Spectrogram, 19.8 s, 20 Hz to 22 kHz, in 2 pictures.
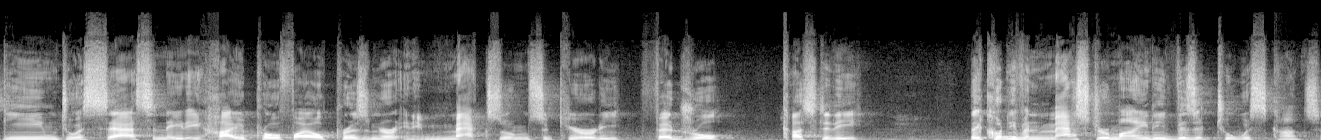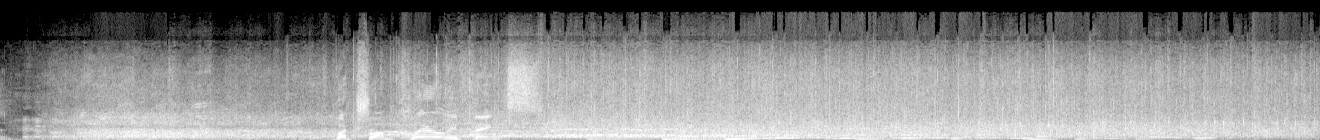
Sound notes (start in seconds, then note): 9.9 cheers and applause; 10.0 laughter; 14.2 piano riff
